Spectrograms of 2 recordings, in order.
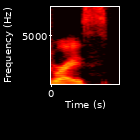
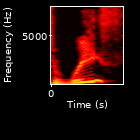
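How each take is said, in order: First: The name has an 'eye' vowel sound. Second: The name has an 'ee' vowel sound. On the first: The speaker calls it wrong. "I thought his name was Rice" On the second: The speaker calls it right. "it's Reese, like Reese's Pieces"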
